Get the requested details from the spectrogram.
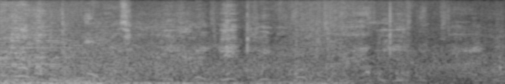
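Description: A deep rumbling whoosh rolls through outdoors and fades.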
